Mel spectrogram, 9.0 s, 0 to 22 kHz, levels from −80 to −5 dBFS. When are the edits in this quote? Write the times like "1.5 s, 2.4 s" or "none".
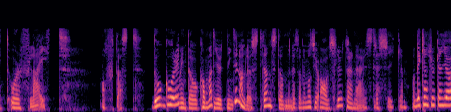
3.6 s, 4.3 s, 4.7 s, 5.2 s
